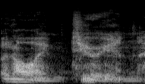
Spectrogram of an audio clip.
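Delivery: very low, deep, puffed-up manly voice. One of the boys introduces himself to the family channel's viewers, very manly voice. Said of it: "Very manly voice".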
